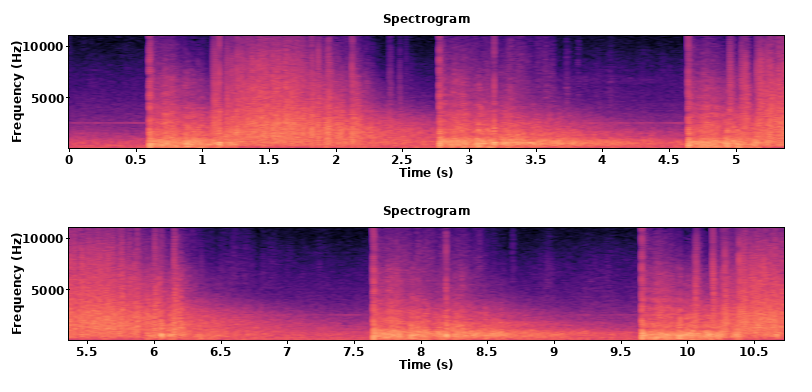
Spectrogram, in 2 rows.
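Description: Dominator Fireworks Exoskeleton, a 12-shot 200-gram cake, firing its shells: five loud bangs about two seconds apart, each followed by crackling that fades away.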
